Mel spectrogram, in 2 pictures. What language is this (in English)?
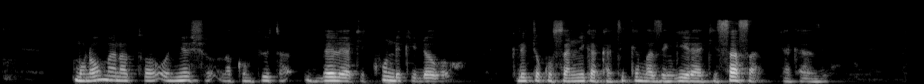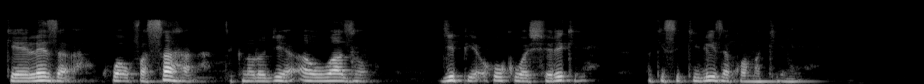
Swahili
